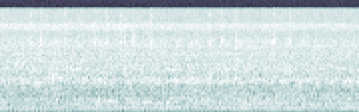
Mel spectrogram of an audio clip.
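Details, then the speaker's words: Chevrolet Cruze on gasoline after valve cover replacement and reprogramming: steady, even idle hum with no stumbles; engine idles smoothly without misfiring. "ok ele pega liso sem falhar sem nada"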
